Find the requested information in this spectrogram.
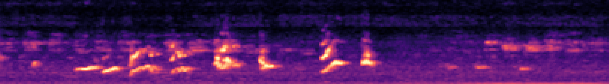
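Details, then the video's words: Oriental magpie-robin youngster from Kalimantan, Indonesia, chattering ngriwik-style day and night: a short burst of quick whistled chirps and slurred twitters lasting about two seconds, followed by quieter faint notes. "kacer bahan ngriwik siang malam"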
